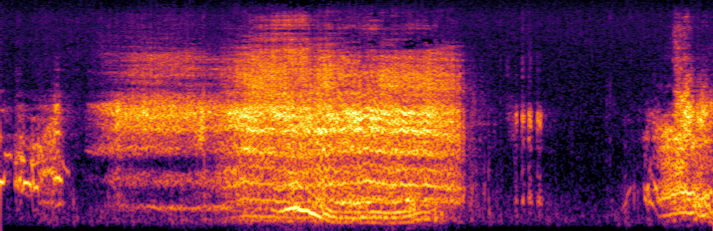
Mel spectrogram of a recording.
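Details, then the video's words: Squabbling vultures at food make a prolonged harsh rushing hiss over wavering, warbling low groans, then a pause with faint scratchy ticks before another loud rasping outburst. "Vultures Squabbling Over Food"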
